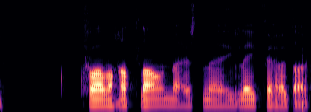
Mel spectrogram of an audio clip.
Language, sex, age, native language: Icelandic, male, 15, Icelandic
